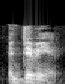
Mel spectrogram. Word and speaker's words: Endymion: Endymion.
